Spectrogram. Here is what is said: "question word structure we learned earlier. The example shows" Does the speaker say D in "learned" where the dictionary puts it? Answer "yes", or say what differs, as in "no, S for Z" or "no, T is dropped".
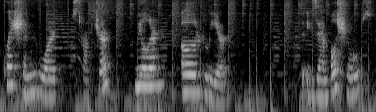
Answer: no, D is dropped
